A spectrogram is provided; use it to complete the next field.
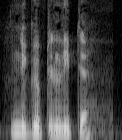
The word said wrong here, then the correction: Lupita Nyong'o: Lupita Nyong'o.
